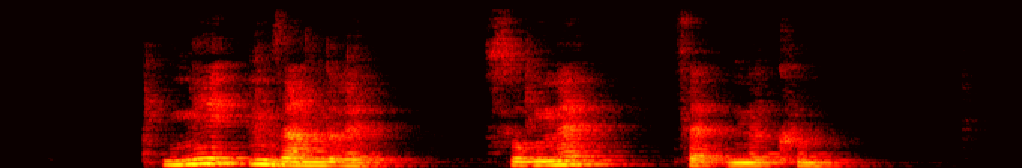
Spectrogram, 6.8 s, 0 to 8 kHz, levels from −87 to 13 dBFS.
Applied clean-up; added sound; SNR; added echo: none; none; none; reverberation time 0.6 s.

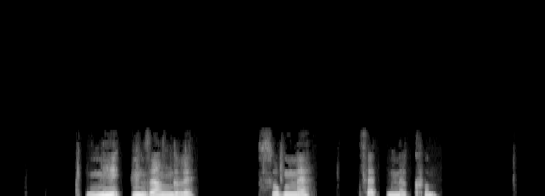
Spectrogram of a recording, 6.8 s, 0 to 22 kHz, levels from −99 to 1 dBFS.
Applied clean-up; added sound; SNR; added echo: none; none; none; none.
